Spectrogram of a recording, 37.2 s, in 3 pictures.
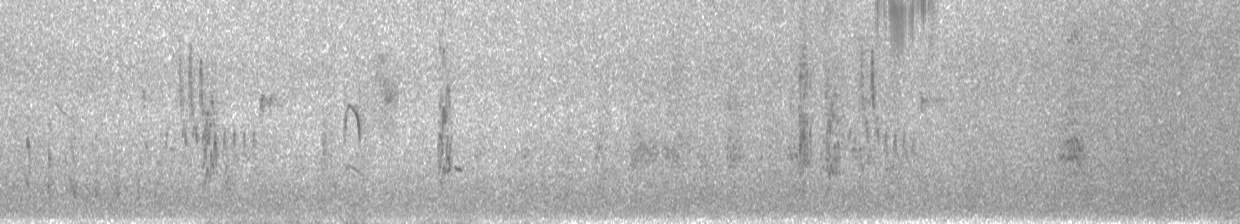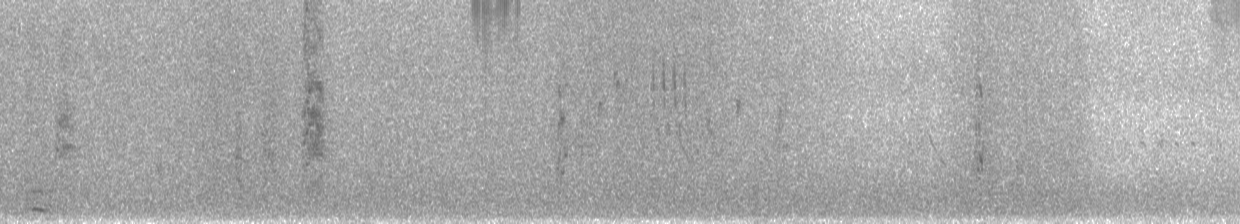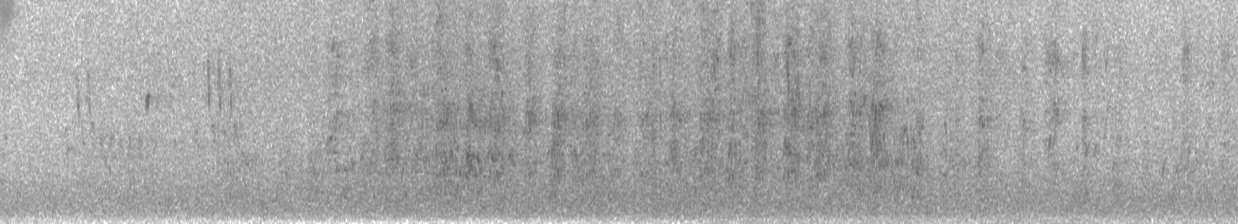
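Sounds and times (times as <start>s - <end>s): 
midday outdoor ambience at a rural house in Flores Uruguay: 0.0s - 37.1s.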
